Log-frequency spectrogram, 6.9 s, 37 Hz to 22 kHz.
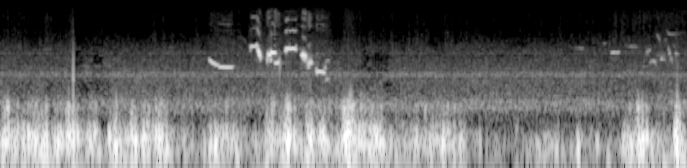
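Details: Western Meadowlark singing along a roadside south of Burlington, Cheyenne County, Colorado, on 25 February 2016. A single fluted phrase of clear whistles tumbles and descends midway through, over a heavy low rumble of wind or passing traffic.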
